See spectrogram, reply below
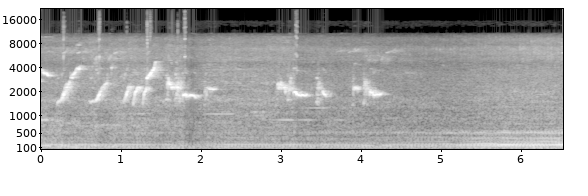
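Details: Mutated Aceh pastol white-rumped shama singing at evening; a fast series of steep upward whistled slurs, then short warbled phrases with pauses, against a low steady hum.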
